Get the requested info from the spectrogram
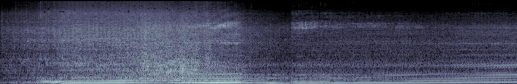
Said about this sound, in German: Sie kriegen neue Arbeiter, erwiderte der Ermittler durch das geöffnete Fenster. Das Auto war schon in Bewegung.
